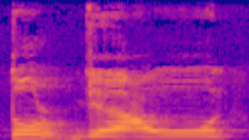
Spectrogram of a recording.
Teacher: Ro sukun sebelumnya baris dhamma maka dibaca tebal, bukan tur ya, tapi tur. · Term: ro tafkhim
